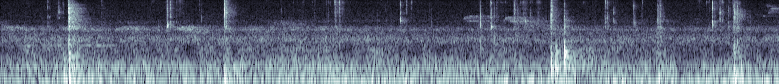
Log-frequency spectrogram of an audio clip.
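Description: A metal knife blade scrapes and slices thin shavings off the face of a round, solid, translucent orange glycerine soap bar with a spiral-carved core, held in one hand, and the shavings collect beside it. The result is a quiet, steady series of soft, moist crackling cuts, dominated by low tones, with occasional brief bright clicks.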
